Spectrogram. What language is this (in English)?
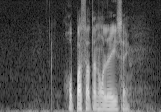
Swedish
